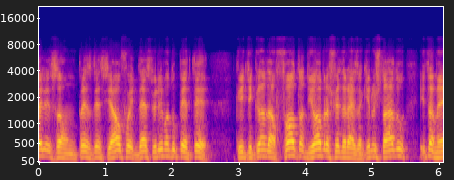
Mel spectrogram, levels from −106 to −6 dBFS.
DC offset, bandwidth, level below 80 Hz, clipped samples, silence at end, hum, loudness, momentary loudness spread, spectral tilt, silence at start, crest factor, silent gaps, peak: under 0.1%; 7.2 kHz; -66 dBFS; under 0.1%; 0 s; none; -23 LUFS; 6 LU; -6.5 dB/octave; 0 s; 16 dB; none; -8 dBFS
